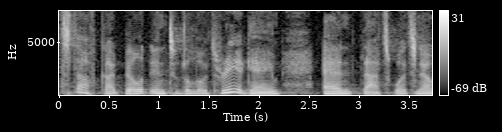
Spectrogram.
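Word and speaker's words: Lotería: want at the bus stop is the game Loteria. And did I pronounce it right?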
